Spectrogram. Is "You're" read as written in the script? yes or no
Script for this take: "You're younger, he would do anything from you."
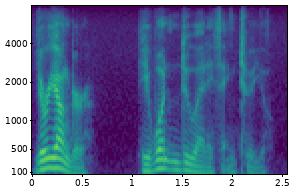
yes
